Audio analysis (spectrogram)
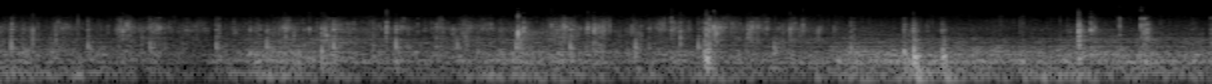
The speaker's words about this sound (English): Good Lord, it's pelting with rain.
